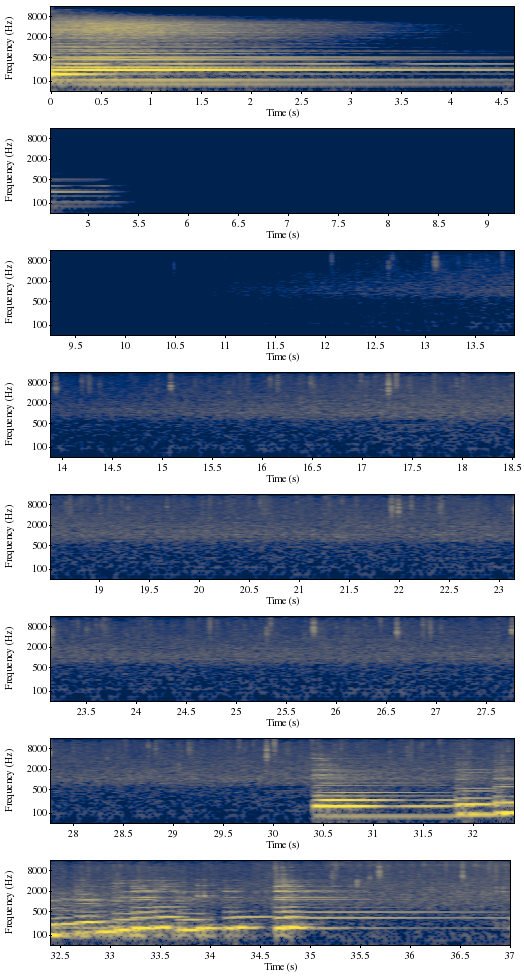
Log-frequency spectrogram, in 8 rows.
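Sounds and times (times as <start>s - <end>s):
rain falling steadily: 0.0s - 5.2s, 9.9s - 37.0s
sharp drips and taps: 33.0s - 37.0s.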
